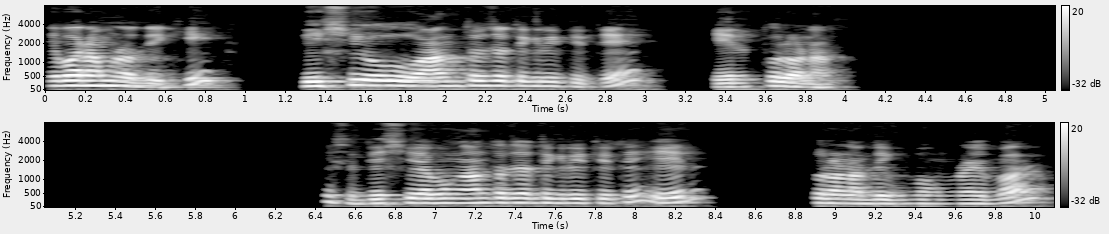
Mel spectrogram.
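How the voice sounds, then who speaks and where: A man's voice: a little high, normal speed, long pauses. A man, teaching an online math lesson step by step, asking questions and then answering them himself. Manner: explains step by step, asks and answers his own questions, repeats "ঠিক আছে".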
